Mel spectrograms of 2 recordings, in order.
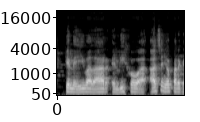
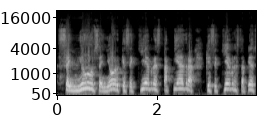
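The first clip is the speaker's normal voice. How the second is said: fervent pleading prayer; 6 semitones higher than usual. Retold or imitated. Preacher mimics a believer crying out for the rock to break, fervent plea. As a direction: beg God hard to break the stone. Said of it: "Es decir".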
